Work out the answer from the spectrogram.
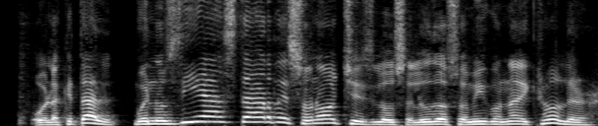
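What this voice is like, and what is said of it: Narrator-style announcer voice. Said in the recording (Spanish): “me saludan con voz de narrador”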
